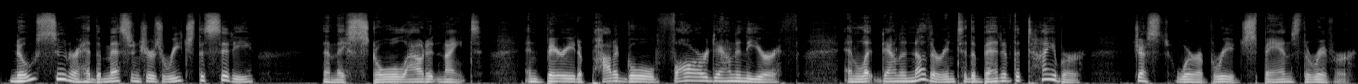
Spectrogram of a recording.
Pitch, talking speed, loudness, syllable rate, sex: 135 Hz, 185 wpm, -20 LUFS, 4.9 syllables/s, male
